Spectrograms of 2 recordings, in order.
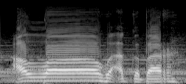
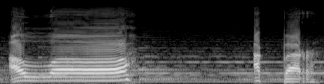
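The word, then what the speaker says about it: الله أكبر: akbar kemudian yang ke-11 tidak boleh berhenti antara lafaz Allah dan Akbar dengan berhenti yang lama ataupun berhenti sebentar tidak boleh harus bersambungan jadi lafaz Allahu akbar Nah harus sambung tidak boleh diputus Allah akbar Nah Enggak boleh baik lama maupun sebentar tidak diperbolehkan jadi harus bersambung continue kemudian yang ke-12itu seluruh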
